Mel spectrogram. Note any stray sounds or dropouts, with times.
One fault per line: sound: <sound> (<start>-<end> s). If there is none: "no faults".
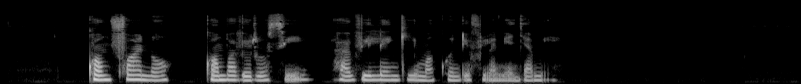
no faults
